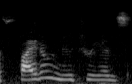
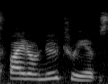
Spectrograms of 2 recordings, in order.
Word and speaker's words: phytonutrients: you about is the phytonutrients in the greens. That Phytonutrients. You know, fight. No, it's spelled different than that. It is. P-H-Y. Toe. Nutrients. Yeah. Phyto is, in Greek language, is plant.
